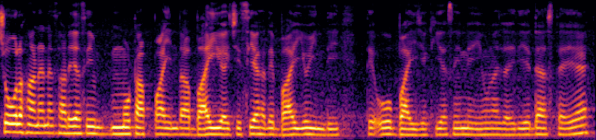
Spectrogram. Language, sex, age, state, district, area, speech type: Dogri, male, 18-30, Jammu and Kashmir, Reasi, rural, spontaneous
